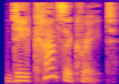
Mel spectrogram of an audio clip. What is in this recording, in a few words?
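"deconsecrate", British English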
